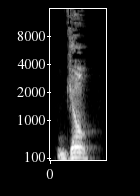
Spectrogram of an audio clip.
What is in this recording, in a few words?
"jon", lecture bm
